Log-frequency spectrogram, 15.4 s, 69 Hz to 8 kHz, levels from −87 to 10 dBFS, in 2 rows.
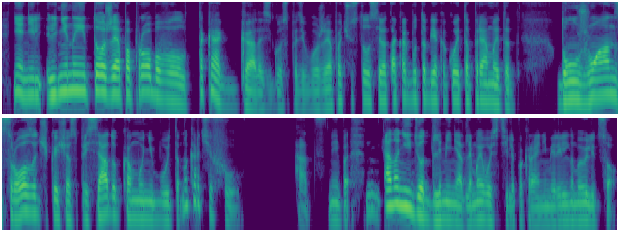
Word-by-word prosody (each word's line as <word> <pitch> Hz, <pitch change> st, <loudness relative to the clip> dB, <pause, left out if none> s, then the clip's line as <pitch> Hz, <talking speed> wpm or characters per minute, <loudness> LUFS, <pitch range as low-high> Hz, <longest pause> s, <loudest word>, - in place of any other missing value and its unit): Не, 180 Hz, -2 st, +3 dB
ни 160 Hz, 0 st, -1 dB
ль 155 Hz, -, -3 dB
льняные 185 Hz, +4 st, +3 dB
тоже 180 Hz, -1 st, +5 dB
я 165 Hz, -, +7 dB
попробовал, 155 Hz, -8 st, +1 dB
такая 170 Hz, -4 st, 0 dB, 0.2 s
гадость, 85 Hz, -2 st, -1 dB
господи 90 Hz, +1 st, -10 dB
боже, 90 Hz, +2 st, -7 dB
я 105 Hz, -, -1 dB
почувствовал 130 Hz, +4 st, -5 dB
себя 135 Hz, +1 st, 0 dB
так, 145 Hz, +2 st, -2 dB
как 145 Hz, -2 st, -3 dB
будто 140 Hz, +1 st, -4 dB
б, 135 Hz, -, -5 dB
я 135 Hz, -, +1 dB
какой-то 130 Hz, +1 st, -3 dB
прям, 130 Hz, +1 st, 0 dB
этот, 115 Hz, -, -4 dB, 0.5 s
донжуан 140 Hz, +5 st, +4 dB
с 140 Hz, -3 st, +7 dB
розочкой, 140 Hz, -1 st, +1 dB
щас 120 Hz, -1 st, -3 dB
присяду 135 Hz, +4 st, +2 dB
к 130 Hz, -, -28 dB
кому-нибудь 120 Hz, -3 st, -5 dB
там. -, -, -11 dB
Ну, 195 Hz, -, -5 dB
короче, 215 Hz, -9 st, -7 dB
фу. 85 Hz, -9 st, -12 dB, 0.7 s
Атс -, -, -12 dB
не 110 Hz, -, -8 dB
по -, -, -7 dB, 0.4 s
Оно 195 Hz, +2 st, +6 dB
не 195 Hz, -3 st, +5 dB
идёт 140 Hz, -7 st, +2 dB
для 105 Hz, +1 st, -2 dB
меня, 110 Hz, -5 st, -3 dB
для 100 Hz, +1 st, -6 dB
моего 115 Hz, -1 st, -2 dB
стиля, 100 Hz, -2 st, -5 dB
по -, -, -13 dB
крайней 90 Hz, +1 st, -8 dB
мере, 95 Hz, +1 st, -7 dB
или 105 Hz, -, -4 dB
на 105 Hz, -, -7 dB
моё 110 Hz, +1 st, -3 dB
лицо, 95 Hz, -2 st, -3 dB
130 Hz, 200 wpm, -24 LUFS, 110-155 Hz, 0.7 s, я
